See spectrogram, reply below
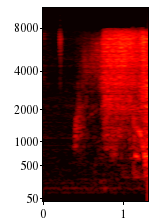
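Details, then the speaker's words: Real recording of a podcast host's own mechanical ventilator, heard as he closes the episode: a soft airy hiss builds and holds, the rush of air from the breathing ventilator. Mechanical ventilator. "My name is, and that noise you hear is my ventilator, and thank you so much for tuning in."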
